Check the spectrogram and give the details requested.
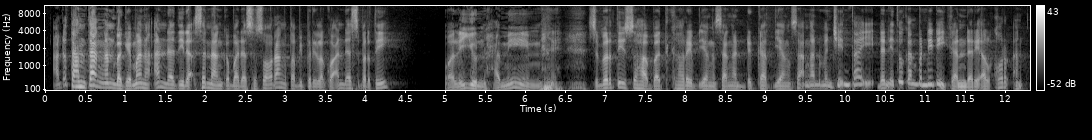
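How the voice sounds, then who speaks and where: A man preaching a sermon, emphatic with drawn-out phrases. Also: mid-range voice, big pitch swings. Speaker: Islamic preacher. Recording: long hall reverb.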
